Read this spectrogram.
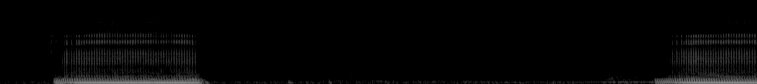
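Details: Two deep, rumbling snores about six seconds apart with quiet breathing between, from a dog sleeping peacefully; ordinary snoring.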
